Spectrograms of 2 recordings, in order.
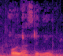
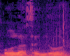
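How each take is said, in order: First: Lightly imitated Spanish accent. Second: Soft Spanish accent imitation. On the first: Imitating the Barcelona girl again, Spanish accent. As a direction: repeat Hola, señor with Spanish accent. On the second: Imitating a Spanish girl from Barcelona, Spanish accent. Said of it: "she was going".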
